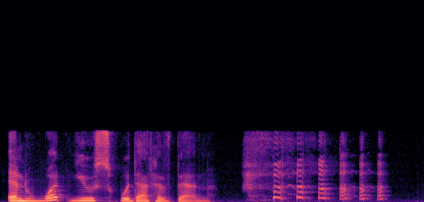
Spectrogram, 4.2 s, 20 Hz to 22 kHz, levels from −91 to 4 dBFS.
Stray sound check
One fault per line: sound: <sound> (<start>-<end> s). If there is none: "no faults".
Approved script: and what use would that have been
sound: laugh (2.4-4.0 s)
